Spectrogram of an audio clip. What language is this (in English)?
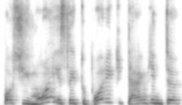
Lithuanian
